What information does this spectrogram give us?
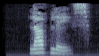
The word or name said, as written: lovelace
